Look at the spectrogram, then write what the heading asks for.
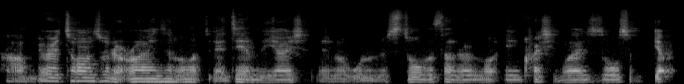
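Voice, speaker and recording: A middle-aged woman hosting a colouring video chats casually with live viewers in a raspy, low-key smoker's voice, coughing now and then. She's expressive and a little fast, rambling and giggling as she reads aloud and answers comments.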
